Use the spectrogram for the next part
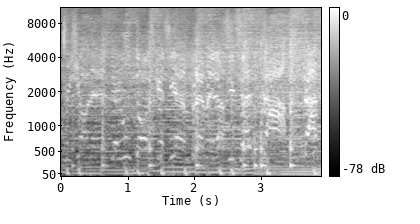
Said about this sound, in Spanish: Viste que es como más rockero y más punk en algún punto. mucho más gritado.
